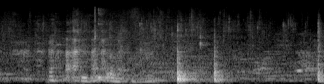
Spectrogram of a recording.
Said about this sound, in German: In der Pfanne braten Zwiebeln und Gehacktes.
